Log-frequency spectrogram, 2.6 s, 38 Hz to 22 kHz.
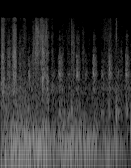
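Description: Dogmeat, the dog companion in Fallout 4, pants rapidly in quick, rhythmic breaths that sound fairly close but soft, over a faint background of game ambience, with no talking.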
